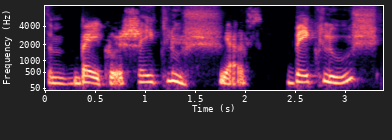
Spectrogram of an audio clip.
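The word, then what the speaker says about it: Beykush: That same winery, how did you pronounce them? Baikush.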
